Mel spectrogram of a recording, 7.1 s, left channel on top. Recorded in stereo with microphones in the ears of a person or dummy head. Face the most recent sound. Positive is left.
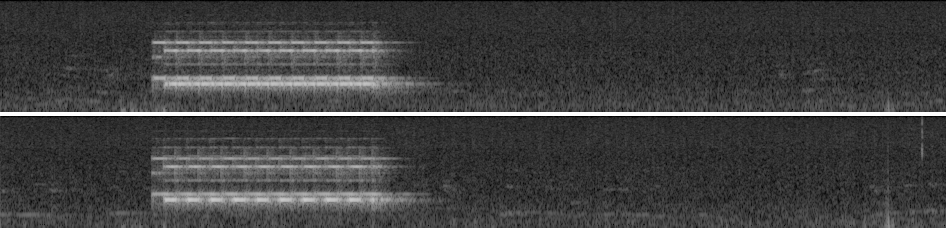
turn(degrees=-55)  # may be behind; listen again after turning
